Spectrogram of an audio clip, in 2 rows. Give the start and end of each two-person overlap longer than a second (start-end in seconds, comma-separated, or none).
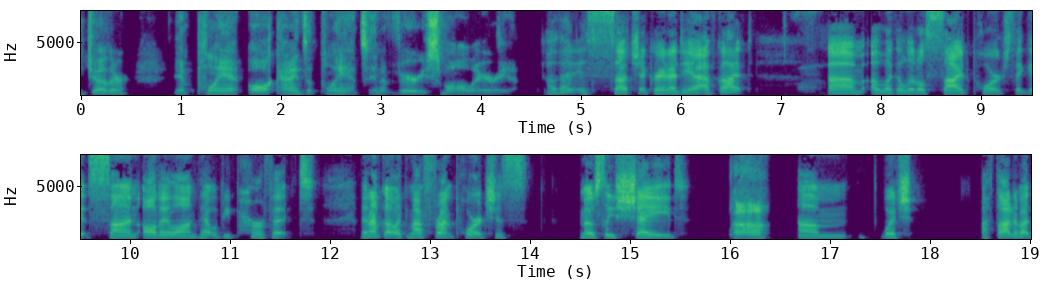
none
